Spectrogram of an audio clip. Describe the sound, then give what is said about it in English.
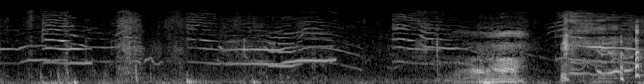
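Several kittens meow and wail over one another in the open trunk of a Honda car as a man tries to put them in during a rescue, high thin cries overlapping continuously, with a louder burst of distressed yowling near the end and faint rustling underneath. “because every time he has the trunk open, every time he puts one cat in, another one jumps out.”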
